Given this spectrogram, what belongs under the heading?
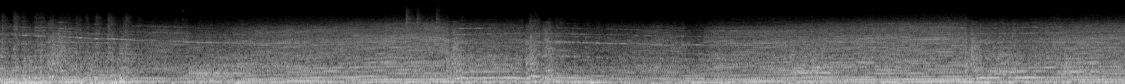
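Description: Race car engine from Assetto Corsa Competizione on a warm-up lap at the Nürburgring, a loud continuous drone that rises and falls with revs and gear changes for the whole stretch, with no voices over it.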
